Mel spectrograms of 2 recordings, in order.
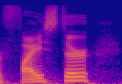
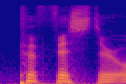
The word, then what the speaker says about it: Pfister: But I have people say Pfister or Pfister. – Pfister. – I'm just like, what the fuck? Clearly the P is silent, dude.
